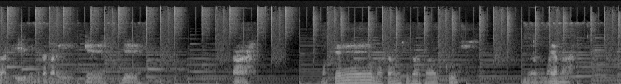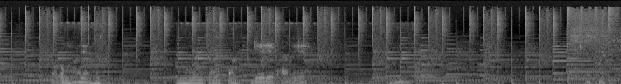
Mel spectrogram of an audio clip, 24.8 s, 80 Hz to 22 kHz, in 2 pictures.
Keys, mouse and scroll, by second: 0.4 click, 1.5 g, 4.5 scroll down 3, 4.7 Tab, 5.0 middle click, 5.8-6.2 scroll down 2, 6.1 middle click, 9.7 Tab, 10.2 shift+middle click, 10.7 KP_3, 11.1 scroll up 2, 11.5 shift+middle click, 11.9 middle click, 12.5 KP_1, 12.7 KP_3, 13.0 scroll down 1, 13.2 middle click, 15.1 click, 16.1 ctrl+click, 16.5 middle click, 16.9 g, 18.5 middle click, 19.3 Tab, 19.5 KP_3, 19.8 middle click, 22.0 KP_1, 22.2 KP_3, 22.9 scroll down 2, 23.2 shift+middle click, 23.4 scroll up 1, 23.5 Tab, 24.4 alt+click.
